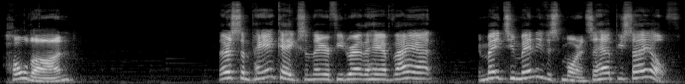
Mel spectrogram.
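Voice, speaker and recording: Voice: mid-range voice, animated, normal speed, pushed and bright, faint music behind, pitched above the performer's own voice. A performer voicing a friendly, folksy young female college student with a Southern accent, polite and eager to help. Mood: hospitable.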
